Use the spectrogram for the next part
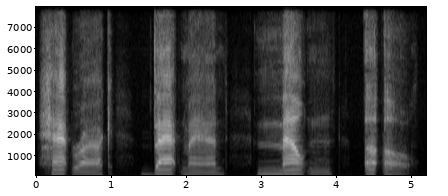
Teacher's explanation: Again, this is the glottal stop voiceless consonant. · we actually don't pronounce the T in the United States.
